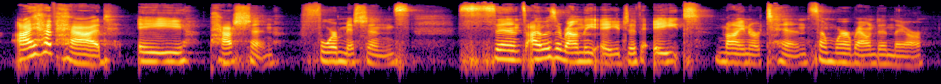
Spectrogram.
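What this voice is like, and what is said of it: Regional American accent. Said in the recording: “I do talk a little funny ... since I'm from southern Wisconsin, I have more of that accent ... there'll probably be a few y'alls mixed in ... you may have to listen a little harder ... when I get excited, it tends to come out more”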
